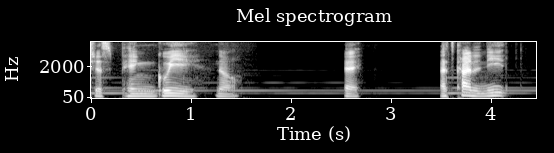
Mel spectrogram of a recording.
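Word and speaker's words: pingüino: Oh, pinguino.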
